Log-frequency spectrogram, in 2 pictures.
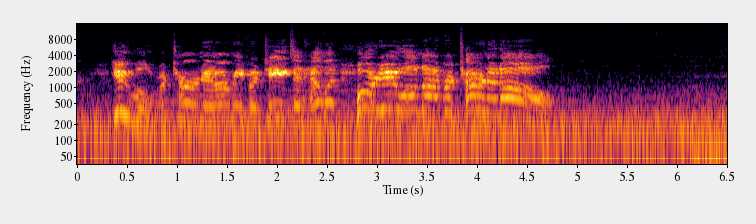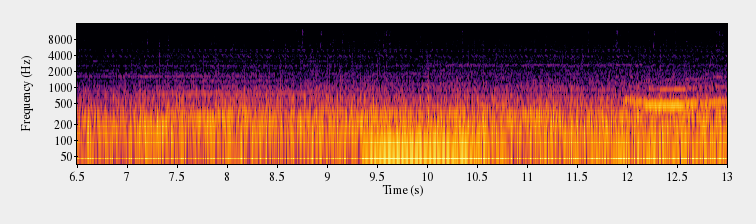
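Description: A machine hums steadily at low pitch.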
